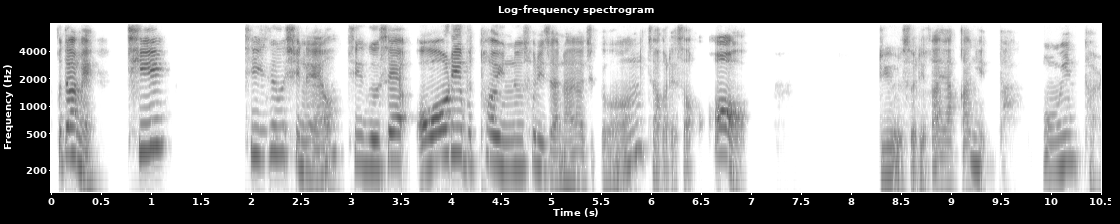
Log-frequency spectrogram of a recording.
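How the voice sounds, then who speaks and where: Husky, gravelly woman teaching phonics. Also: on the high side, lively intonation, moderate pace. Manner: chatty, repeats "자" and "네" often, explains step by step. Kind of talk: explanatory online lesson.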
